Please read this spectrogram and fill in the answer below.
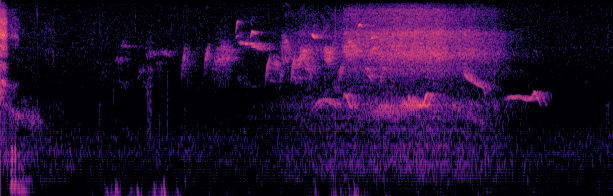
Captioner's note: birds chirping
